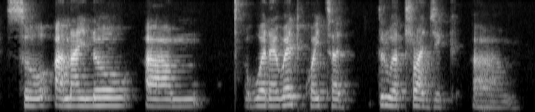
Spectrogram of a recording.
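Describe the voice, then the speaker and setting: A woman in her fifties, a coach, speaking as an interview guest in a measured, reflective way with frequent pauses and restarts. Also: mid-range voice, fairly even intonation, vocal fry. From Kenya. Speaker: guest, self-discovery coach. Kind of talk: casual interview chat.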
